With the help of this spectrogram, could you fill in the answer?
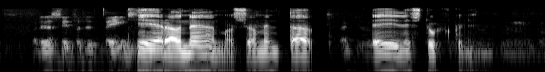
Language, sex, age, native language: Icelandic, male, 18-19, Icelandic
